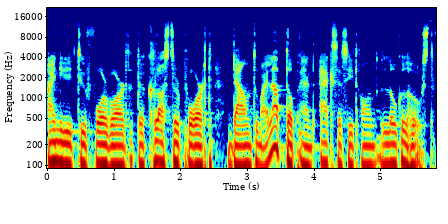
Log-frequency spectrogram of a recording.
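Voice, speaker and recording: A man's fairly low, somewhat breathy voice with a dark, mellow tone, fairly even intonation and a moderate pace, against a quiet background. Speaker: presenter. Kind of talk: tutorial.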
